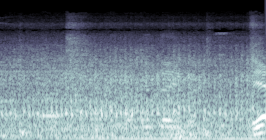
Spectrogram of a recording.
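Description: Diesel engine of an articulated lorry's tractor unit running close by, a steady low drone as the lorry moves off.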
